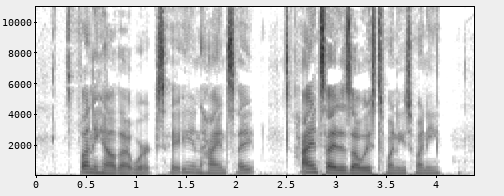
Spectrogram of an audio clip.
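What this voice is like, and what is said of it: Voice fading, going hoarse. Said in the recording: “I'm starting to lose my voice.”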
